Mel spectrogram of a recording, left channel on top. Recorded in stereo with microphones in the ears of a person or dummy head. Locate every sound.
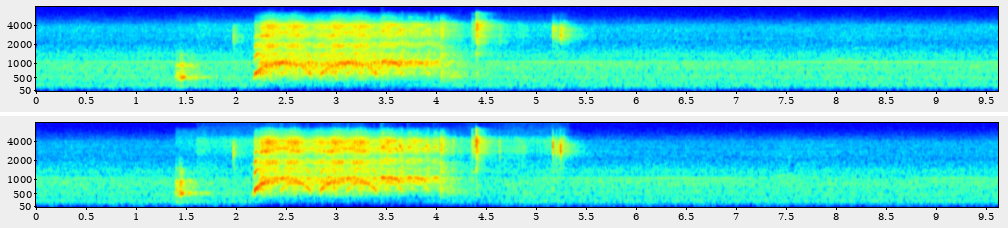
1.4 s a scream: 35° right (ahead or behind), 0.6 m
